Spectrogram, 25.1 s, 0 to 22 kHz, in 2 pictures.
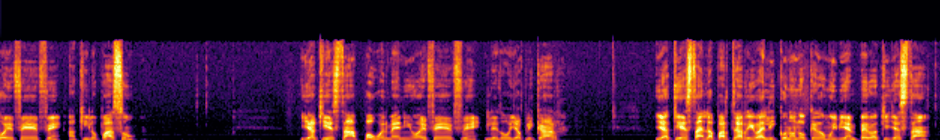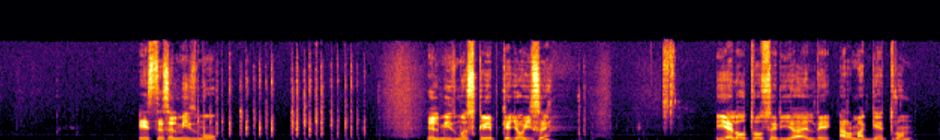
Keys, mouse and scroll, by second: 15.1 Down, 15.2 Down, 15.4 Down, 15.6 Up, 15.8 Up, 15.9 Up, 16.3 Down, 16.5 Down, 16.6 Down, 16.8 Up, 17.0 Up, 17.2 Up, 20.1 Escape.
